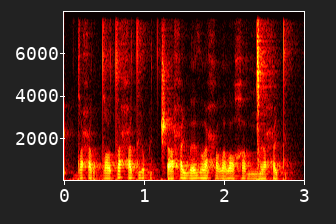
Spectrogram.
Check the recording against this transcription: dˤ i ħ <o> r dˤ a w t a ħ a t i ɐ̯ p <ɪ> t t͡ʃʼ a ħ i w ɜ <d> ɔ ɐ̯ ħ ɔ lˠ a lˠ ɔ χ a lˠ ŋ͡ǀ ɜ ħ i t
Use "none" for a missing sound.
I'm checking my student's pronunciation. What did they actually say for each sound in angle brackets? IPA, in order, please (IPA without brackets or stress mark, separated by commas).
ɔ, i, ð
